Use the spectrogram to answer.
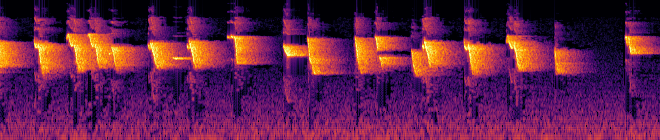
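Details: Saffron finch song meant for teaching young birds: a rapid string of loud, high, sharply descending chirps and buzzy notes, tumbling along about twice per second with brief gaps, over a quiet background.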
